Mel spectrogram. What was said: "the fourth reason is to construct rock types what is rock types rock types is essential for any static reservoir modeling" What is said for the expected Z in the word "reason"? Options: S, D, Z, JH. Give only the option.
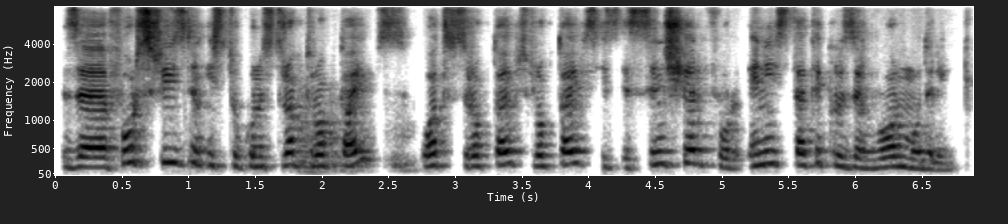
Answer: Z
